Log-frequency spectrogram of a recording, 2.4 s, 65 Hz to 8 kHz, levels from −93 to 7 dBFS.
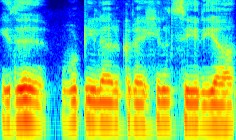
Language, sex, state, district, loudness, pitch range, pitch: Tamil, male, Tamil Nadu, Nilgiris, -15 LUFS, 115-125 Hz, 120 Hz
